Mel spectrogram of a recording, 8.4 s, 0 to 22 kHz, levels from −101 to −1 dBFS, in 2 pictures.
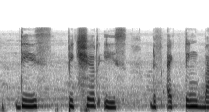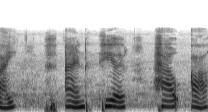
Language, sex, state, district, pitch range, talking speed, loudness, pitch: English, female, Andhra Pradesh, Sri Satya Sai, 195-230 Hz, 70 wpm, -13 LUFS, 210 Hz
